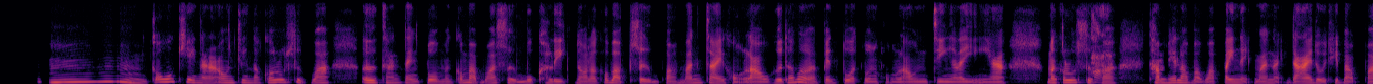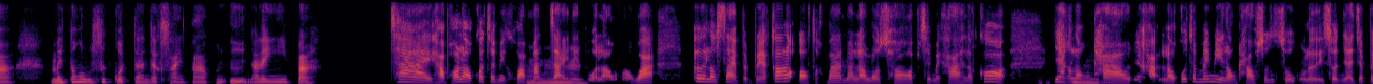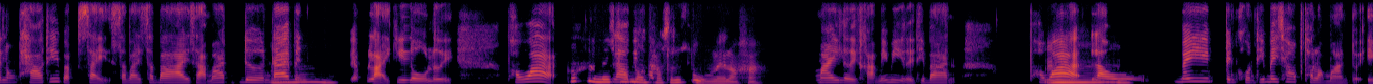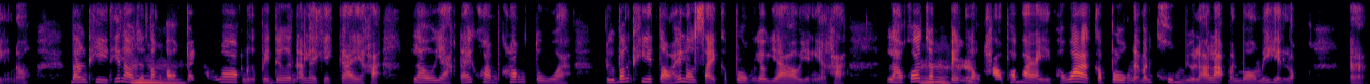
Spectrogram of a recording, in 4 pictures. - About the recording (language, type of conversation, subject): Thai, podcast, สื่อสังคมออนไลน์มีผลต่อการแต่งตัวของคุณอย่างไร?
- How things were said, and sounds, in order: other background noise; tapping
